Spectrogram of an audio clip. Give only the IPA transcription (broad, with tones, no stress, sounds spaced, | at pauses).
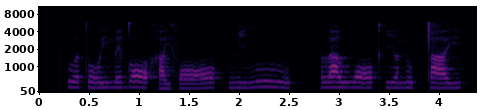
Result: pʰ u˧ ə̯ t̪ oː˧ j m e˧˥ d ɔː˥˨ h a˩ j f ɔː˩˧ | ɲ i˩ ŋ uː˥˨ | l a˧ w ʋ ɔː˩˧ kʰ i˩ ə̯ n u˧˥ p̚ t̪ a˧ j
